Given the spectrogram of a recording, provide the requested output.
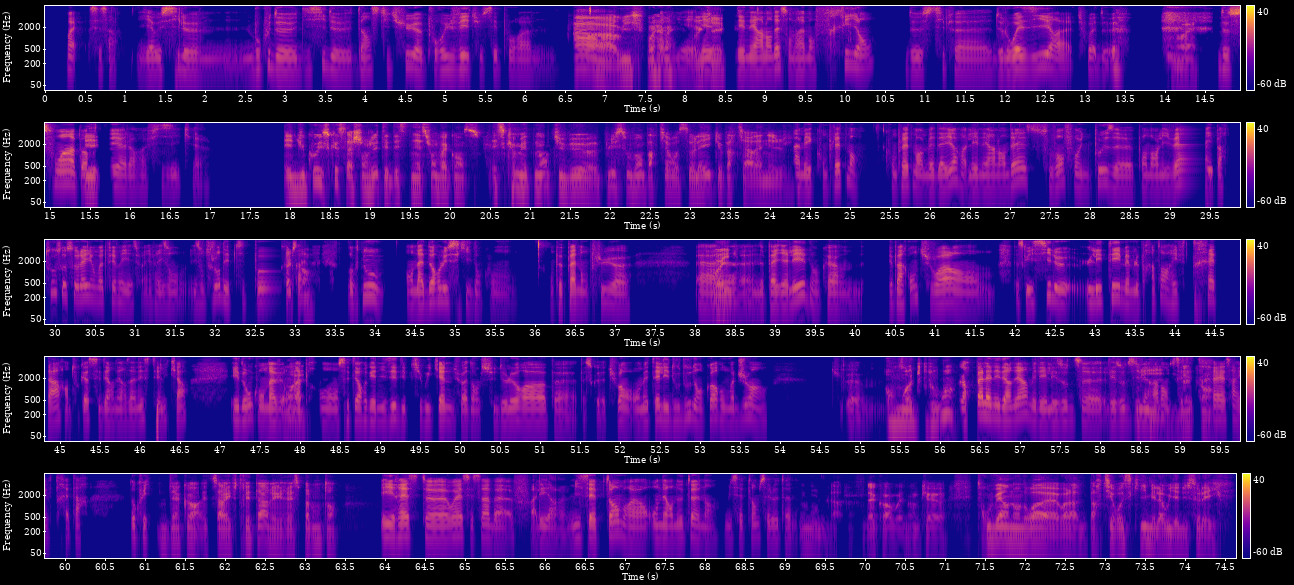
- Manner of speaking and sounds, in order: drawn out: "Ah !"; tsk; laughing while speaking: "ouais ouais"; tapping; stressed: "friands"; stressed: "loisirs"; chuckle; laughing while speaking: "Est-ce que"; other background noise; distorted speech; stressed: "très"; stressed: "juin"; blowing; chuckle
- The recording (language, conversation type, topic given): French, podcast, Qu’est-ce que la lumière change pour toi à la maison ?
